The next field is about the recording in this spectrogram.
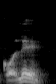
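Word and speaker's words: χολή: Cholé en griego es bilis. Por eso todo lo que se escribe se dice colé, pero se escribe con CH.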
